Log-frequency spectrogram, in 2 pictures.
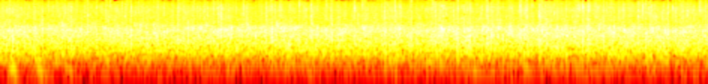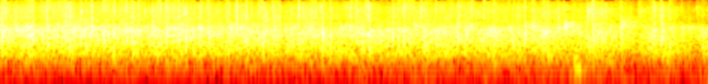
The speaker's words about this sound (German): Dann sage ich ganz herzlich Dankeschön und ihr kriegt einen ganz großen Applaus. … und der …, danke herzlich.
